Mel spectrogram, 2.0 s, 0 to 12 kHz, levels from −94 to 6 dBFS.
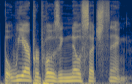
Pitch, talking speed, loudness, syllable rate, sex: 140 Hz, 210 wpm, -17 LUFS, 5.3 syllables/s, male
